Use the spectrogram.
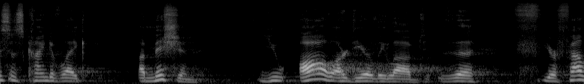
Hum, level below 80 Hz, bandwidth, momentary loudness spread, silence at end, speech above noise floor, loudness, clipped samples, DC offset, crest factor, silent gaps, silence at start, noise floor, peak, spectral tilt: none; -74 dBFS; 19.5 kHz; 19 LU; 0 s; 33 dB; -33 LUFS; under 0.1%; under 0.1%; 20 dB; none; 0 s; -66 dBFS; -14 dBFS; -5 dB/octave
